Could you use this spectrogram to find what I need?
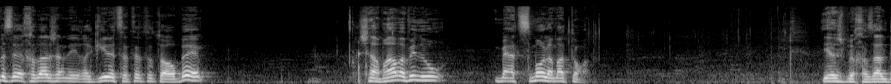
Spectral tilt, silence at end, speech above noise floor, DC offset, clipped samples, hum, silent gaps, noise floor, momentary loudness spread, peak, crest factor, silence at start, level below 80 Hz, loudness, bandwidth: -6 dB/octave; 0 s; 35 dB; under 0.1%; under 0.1%; none; none; -49 dBFS; 10 LU; 0 dBFS; 16 dB; 0 s; -52 dBFS; -15 LUFS; 16.5 kHz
